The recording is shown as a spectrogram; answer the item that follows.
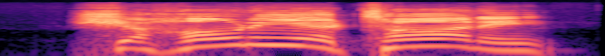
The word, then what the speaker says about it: Shohei Ohtani: Shohei Ohtani, did I say that right, Tom? – Nailed it.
